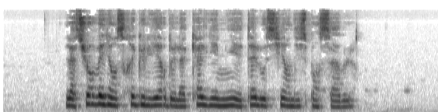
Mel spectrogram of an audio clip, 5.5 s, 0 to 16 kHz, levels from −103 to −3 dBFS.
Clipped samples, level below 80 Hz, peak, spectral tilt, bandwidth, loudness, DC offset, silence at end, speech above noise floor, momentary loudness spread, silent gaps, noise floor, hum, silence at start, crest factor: under 0.1%; -68 dBFS; -6 dBFS; -2.5 dB/octave; 11.5 kHz; -23 LUFS; under 0.1%; 1.05 s; 47 dB; 10 LU; none; -70 dBFS; none; 0.8 s; 20 dB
